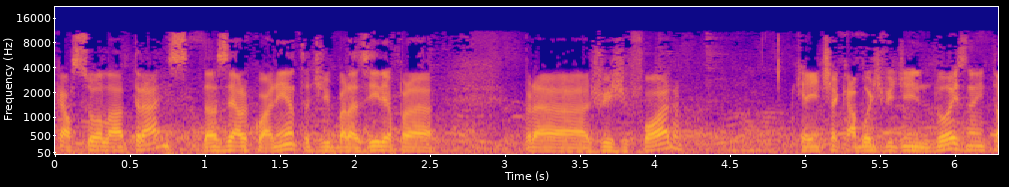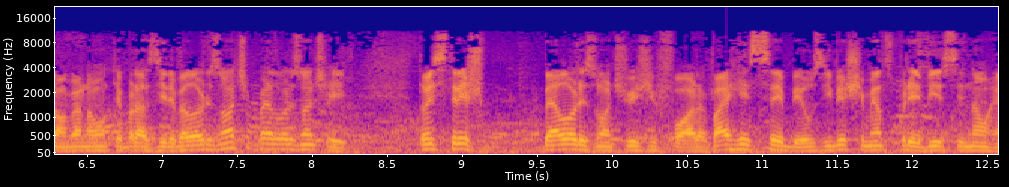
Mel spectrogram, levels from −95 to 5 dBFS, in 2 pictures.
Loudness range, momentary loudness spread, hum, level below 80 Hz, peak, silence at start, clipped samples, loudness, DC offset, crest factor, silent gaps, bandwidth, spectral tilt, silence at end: 2 LU; 8 LU; none; -34 dBFS; 0 dBFS; 0 s; under 0.1%; -14 LUFS; under 0.1%; 14 dB; none; 11.5 kHz; -5 dB/octave; 0 s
